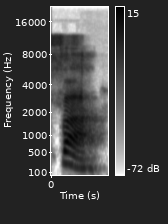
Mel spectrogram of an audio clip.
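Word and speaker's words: ف: It is also going to be with the F sound. Fa. Whenever we pronounce the letter F or the letter fa, the very corners, the tips of our first 2 teeth are going to be touching with the lower lip inwards. That is the wedge part of our lips.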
